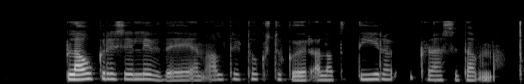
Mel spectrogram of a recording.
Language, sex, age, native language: Icelandic, female, 11, Norwegian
